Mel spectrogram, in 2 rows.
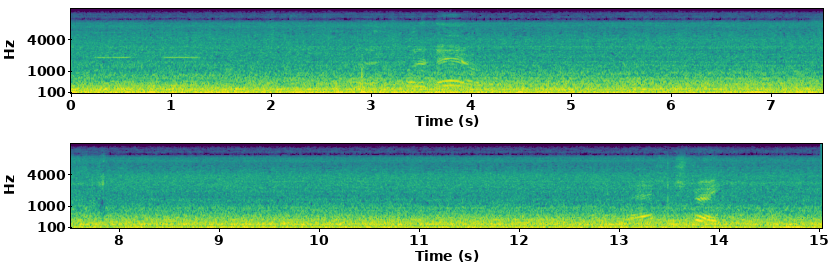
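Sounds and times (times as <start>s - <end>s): excavator diesel engine rumbling: 0.0s - 7.8s.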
